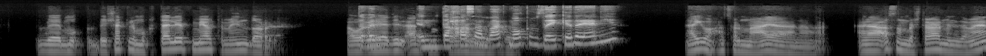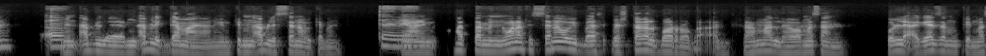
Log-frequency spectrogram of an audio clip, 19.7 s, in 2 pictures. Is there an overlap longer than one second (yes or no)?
yes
